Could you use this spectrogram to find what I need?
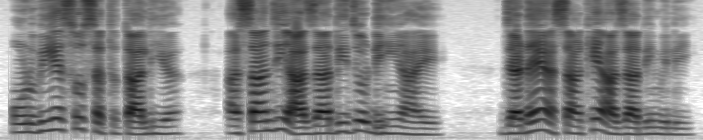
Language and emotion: Sindhi, neutral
